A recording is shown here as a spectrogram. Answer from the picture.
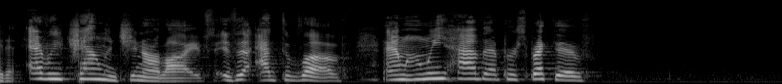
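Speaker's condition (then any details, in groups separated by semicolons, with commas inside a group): Cerebral palsy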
